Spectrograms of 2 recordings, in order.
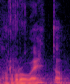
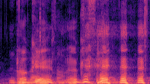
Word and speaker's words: Roberto: It is Roberto. Roberto. Roberto Torres. You had to roll the R.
